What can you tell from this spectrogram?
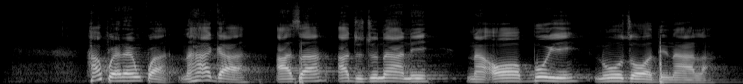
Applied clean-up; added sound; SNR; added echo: none; none; none; none.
